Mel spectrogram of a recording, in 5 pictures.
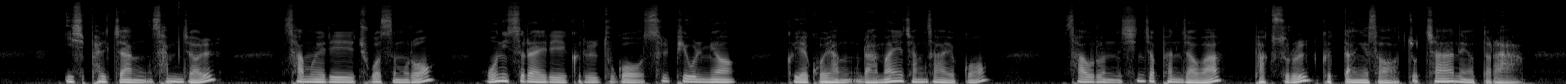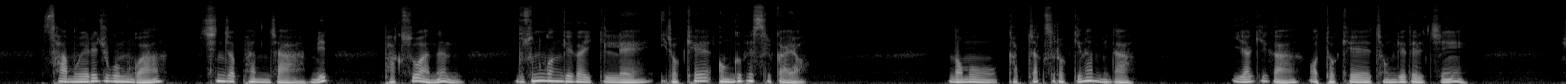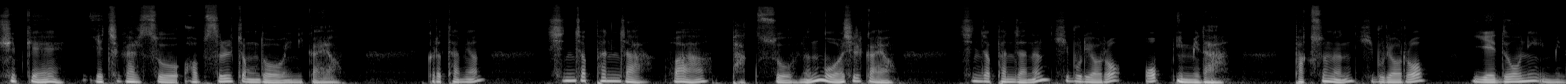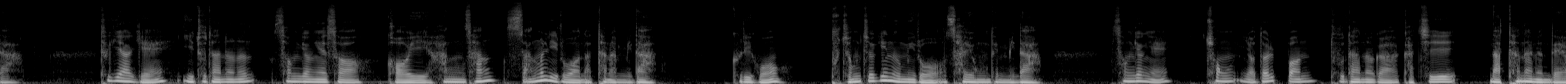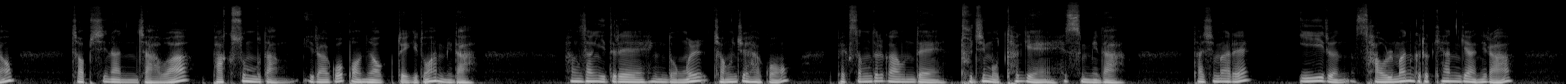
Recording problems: none

